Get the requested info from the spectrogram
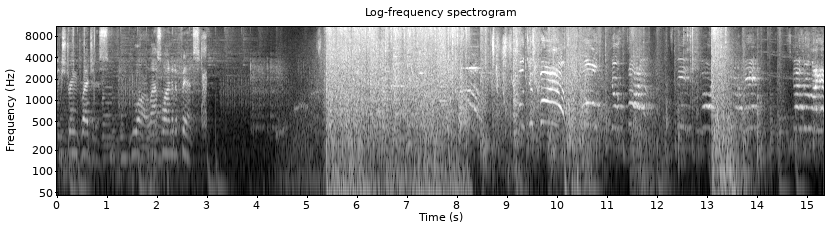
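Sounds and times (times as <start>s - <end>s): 
speech: 0.1s - 3.1s
scattered gunshots: 5.3s - 11.0s, 13.1s - 14.0s
rapid gunfire in a stairwell fired down into a lift: 5.4s - 9.1s
raised shouting voices: 7.3s - 12.0s.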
